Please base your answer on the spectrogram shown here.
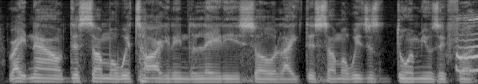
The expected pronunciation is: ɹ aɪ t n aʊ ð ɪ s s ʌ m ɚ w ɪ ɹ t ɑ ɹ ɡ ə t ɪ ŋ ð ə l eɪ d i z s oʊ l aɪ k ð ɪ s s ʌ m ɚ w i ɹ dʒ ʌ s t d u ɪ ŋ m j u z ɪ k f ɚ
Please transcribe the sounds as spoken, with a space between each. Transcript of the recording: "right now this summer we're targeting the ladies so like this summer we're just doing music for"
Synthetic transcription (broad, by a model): ɹ aɪ t n aʊ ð ɪ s s ʌ m ɚ w ɪ ɹ t ɑ ɹ ɡ ə t ɪ ŋ ð ə l eɪ d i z s oʊ l aɪ k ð ɪ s s ʌ m ɚ w i ɹ dʒ ʌ s d u ɪ ŋ m j u z ɪ k f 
